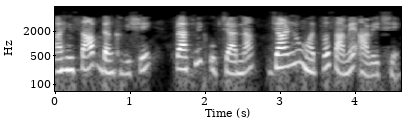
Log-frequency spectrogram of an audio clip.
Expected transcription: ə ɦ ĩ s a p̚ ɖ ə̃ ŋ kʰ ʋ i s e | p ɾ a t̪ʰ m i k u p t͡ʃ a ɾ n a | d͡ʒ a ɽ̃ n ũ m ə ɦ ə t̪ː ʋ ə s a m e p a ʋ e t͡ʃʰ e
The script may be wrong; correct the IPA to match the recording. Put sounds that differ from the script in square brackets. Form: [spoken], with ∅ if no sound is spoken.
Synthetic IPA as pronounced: ə ɦ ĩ s a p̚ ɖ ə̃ ŋ kʰ ʋ i [ʃ] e | p ɾ a t̪ʰ m i k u p t͡ʃ a ɾ n a | d͡ʒ a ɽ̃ n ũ m ə ɦ ə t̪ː ʋ ə s a m e [ʔ] a ʋ e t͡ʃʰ e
